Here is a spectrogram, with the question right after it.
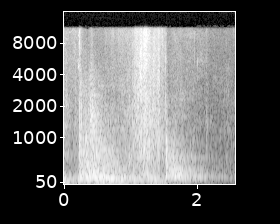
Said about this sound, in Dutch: Je hoort aan het eind uh, de deur dichtklappen. Klopt. Eh, in jullie gezicht.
